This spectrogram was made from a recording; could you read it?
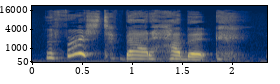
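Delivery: very loud, slow voice that cracks. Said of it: "what happened to my voice there?".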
